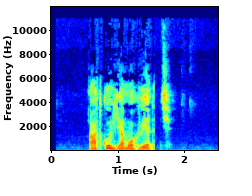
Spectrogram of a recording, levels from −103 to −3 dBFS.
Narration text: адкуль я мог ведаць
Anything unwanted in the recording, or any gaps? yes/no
yes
